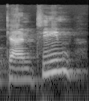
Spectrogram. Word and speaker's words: canteen: division occurs here okay so canteen and this is the since this is how we mark the uh you know the the stress syllable and so teen is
